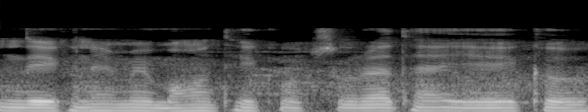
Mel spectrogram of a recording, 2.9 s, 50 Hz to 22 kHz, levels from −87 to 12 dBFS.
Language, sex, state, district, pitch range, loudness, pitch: Hindi, male, Chhattisgarh, Jashpur, 105-110 Hz, -16 LUFS, 110 Hz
